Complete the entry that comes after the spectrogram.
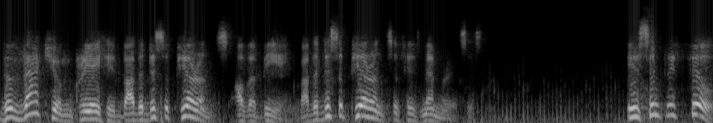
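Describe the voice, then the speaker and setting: A man with a fairly high voice speaks at a moderate pace, with very wide pitch swings and big swings in loudness. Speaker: philosopher. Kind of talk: philosophical lecture.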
